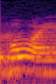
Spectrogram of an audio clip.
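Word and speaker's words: buoy: The boy in this is supposed to be a man, but it's spelled B-U-O-Y.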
